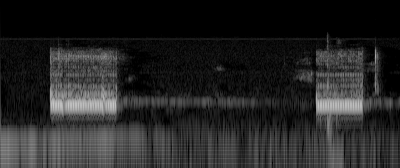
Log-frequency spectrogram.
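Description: Telephone ringing tone heard down the line while a call is put through to another extension. There are two rings about four seconds apart, and the second is shorter.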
